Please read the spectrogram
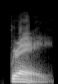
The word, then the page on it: brae: American English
